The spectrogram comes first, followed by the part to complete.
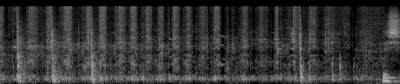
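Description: Stiff-bristled brush scrubbing back and forth inside the wet, soapy plastic detergent-drawer recess of a washing machine, in quick short strokes, several a second.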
